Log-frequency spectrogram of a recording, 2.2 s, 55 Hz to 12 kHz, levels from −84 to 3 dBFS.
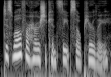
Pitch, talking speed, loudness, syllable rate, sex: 180 Hz, 240 wpm, -18 LUFS, 5.2 syllables/s, female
